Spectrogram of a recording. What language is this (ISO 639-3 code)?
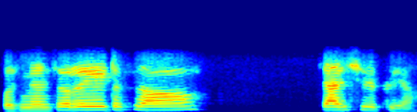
kok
